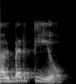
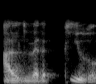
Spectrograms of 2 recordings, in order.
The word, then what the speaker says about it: advertido: naide pues ya estás alvertido esto es tan delicioso verdad ya estás alvertido y ni siquiera era alvertido lo que decía alverti adverti no la palabra es advertido Ya estás advertido pero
